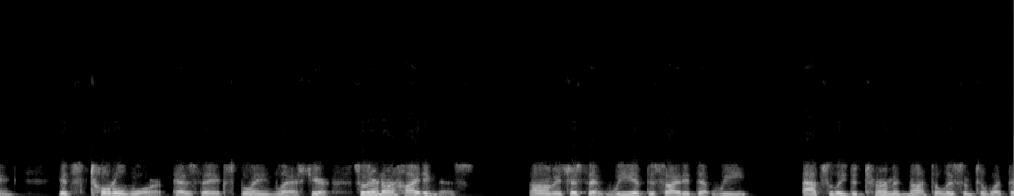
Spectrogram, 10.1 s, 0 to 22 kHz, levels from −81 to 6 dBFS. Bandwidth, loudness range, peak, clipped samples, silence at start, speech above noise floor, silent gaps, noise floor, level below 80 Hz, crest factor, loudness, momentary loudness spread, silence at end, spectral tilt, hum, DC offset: 3.9 kHz; 2 LU; -6 dBFS; under 0.1%; 0 s; 60 dB; none; -82 dBFS; -72 dBFS; 16 dB; -22 LUFS; 10 LU; 0 s; -9 dB/octave; none; under 0.1%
